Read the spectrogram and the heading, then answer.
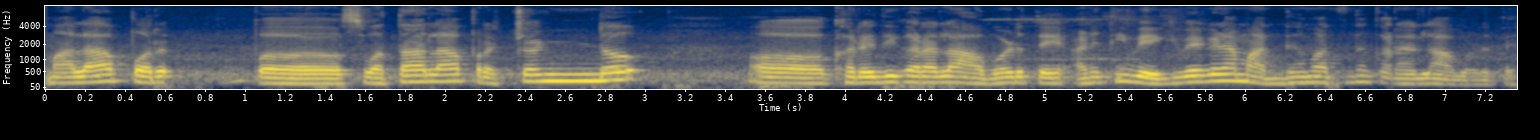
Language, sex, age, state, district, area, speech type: Marathi, female, 30-45, Maharashtra, Mumbai Suburban, urban, spontaneous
